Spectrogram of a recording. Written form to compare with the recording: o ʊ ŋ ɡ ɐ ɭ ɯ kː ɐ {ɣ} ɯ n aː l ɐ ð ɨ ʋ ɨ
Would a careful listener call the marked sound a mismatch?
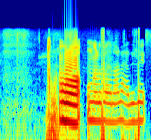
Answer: yes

